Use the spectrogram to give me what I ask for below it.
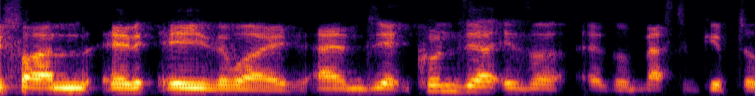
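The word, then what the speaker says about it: Kunzea: It's known as kunzia.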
